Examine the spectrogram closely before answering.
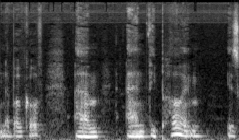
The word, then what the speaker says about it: Nabokov: I think in English we tend to put the stress on the first syllable of someone's name, so we say Vladimir, and I think it's Vladimir is the preferred Russian, and Nabokov rather than Nabokov.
